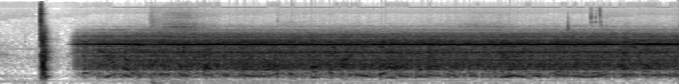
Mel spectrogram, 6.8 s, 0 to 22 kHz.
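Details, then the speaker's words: AM radio tuned to 84 WHAS Louisville in a shop: a steady hiss of static with wavering squeals sweeping up and down. The owner guesses a computer is causing the interference, unconfirmed. "You can hear the static and the squealing noises and things like that. Probably the computer, if I had to guess what it was."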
